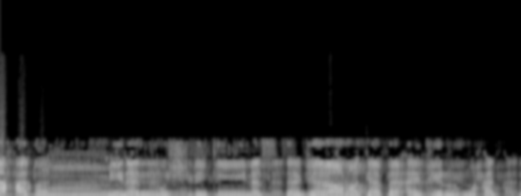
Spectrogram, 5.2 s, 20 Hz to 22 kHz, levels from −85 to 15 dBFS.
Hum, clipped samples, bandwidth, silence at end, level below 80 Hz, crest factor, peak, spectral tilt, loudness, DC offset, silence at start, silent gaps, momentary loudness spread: none; under 0.1%; 6.8 kHz; 0 s; -62 dBFS; 18 dB; 0 dBFS; -4.5 dB/octave; -18 LUFS; under 0.1%; 0 s; none; 7 LU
